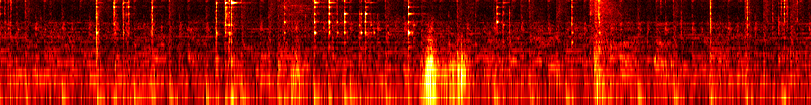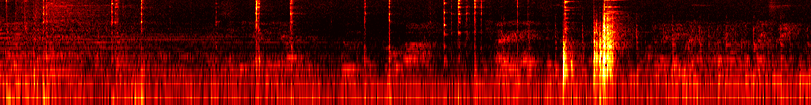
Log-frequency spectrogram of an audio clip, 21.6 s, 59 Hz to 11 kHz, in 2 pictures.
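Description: Steel hardware and a wrench clinking and tapping in irregular strokes as the 15 mm nuts holding a power steering pump to a Dodge Cummins vacuum pump are tightened, with louder knocks about six seconds in and near the end. Steady background music plays underneath.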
